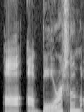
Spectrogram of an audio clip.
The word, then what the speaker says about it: arboretum: What is an arboretum? I don't know that arboretum. – Word. Arboretum? Is that how you pronounce it? – Yeah,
